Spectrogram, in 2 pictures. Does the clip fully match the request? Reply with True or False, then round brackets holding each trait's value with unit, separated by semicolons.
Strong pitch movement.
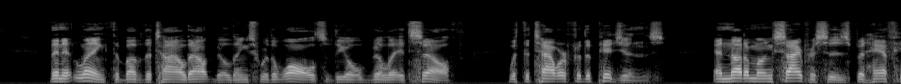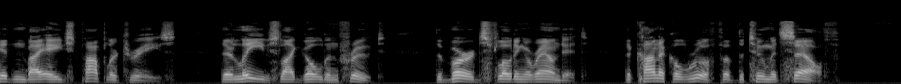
False (3.4 semitones)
